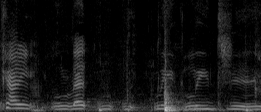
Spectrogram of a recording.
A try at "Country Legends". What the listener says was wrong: Country. You said county.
